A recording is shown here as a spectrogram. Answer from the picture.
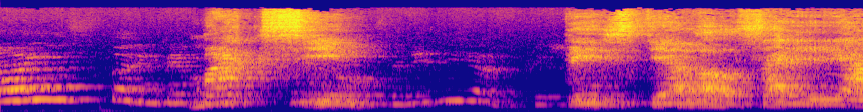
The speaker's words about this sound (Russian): Да, слышите? Вместе с нами живет попугай-жулик, который тоже является членом нашей семьи.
